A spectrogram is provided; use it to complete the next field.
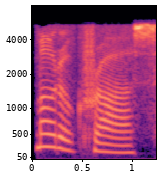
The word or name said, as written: motocross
